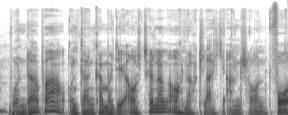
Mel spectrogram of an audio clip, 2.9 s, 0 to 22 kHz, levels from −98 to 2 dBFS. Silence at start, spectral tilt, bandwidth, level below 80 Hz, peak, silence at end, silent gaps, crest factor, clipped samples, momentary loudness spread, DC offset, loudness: 0 s; -7 dB/octave; 17 kHz; -36 dBFS; -8 dBFS; 0 s; none; 18 dB; under 0.1%; 7 LU; under 0.1%; -28 LUFS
